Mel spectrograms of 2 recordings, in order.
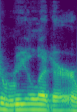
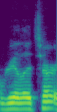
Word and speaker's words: realtor: Don't say realtor with 3 syllables.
